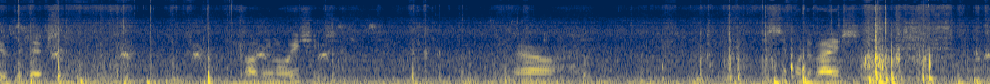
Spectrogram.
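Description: Cardboard rustles and crinkles as a box is handled.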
